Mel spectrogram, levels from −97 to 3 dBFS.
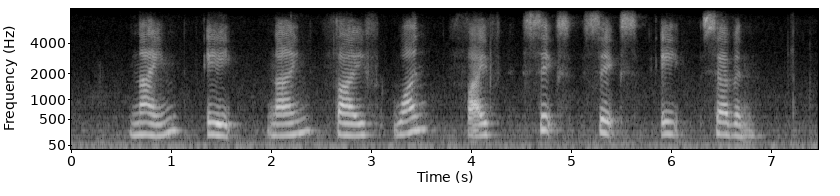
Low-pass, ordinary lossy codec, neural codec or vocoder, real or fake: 7.2 kHz; Opus, 16 kbps; none; real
